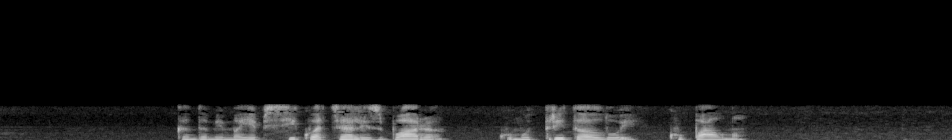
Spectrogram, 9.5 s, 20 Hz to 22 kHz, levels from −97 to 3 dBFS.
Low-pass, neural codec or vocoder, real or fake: 5.4 kHz; none; real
